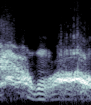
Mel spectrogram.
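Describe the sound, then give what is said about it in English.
A person vocally imitates the call of a giant axe-beaked bird creature led past by people on the western side of East Haven: one loud, throaty, growling cry lasting about a second, dipping lower in the middle before rising again. “And as you all start to make your way out onto the western side of East Haven, you pass by a couple people with giant birds with faces that their beaks are almost axe-like. And you just hear that.”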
